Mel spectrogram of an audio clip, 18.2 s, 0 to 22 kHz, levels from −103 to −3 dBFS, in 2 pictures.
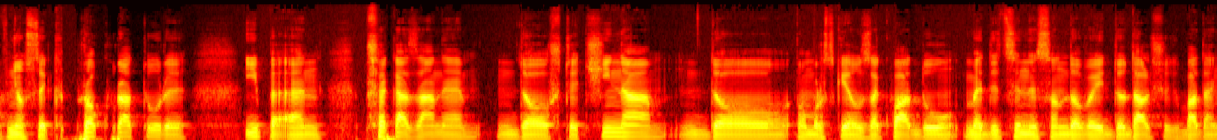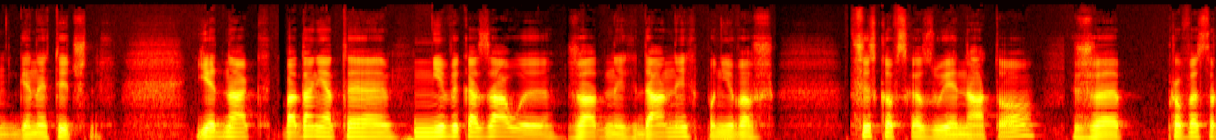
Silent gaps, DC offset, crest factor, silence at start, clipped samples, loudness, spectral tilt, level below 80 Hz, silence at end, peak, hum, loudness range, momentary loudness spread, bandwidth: none; under 0.1%; 18 dB; 0 s; under 0.1%; -27 LUFS; -5.5 dB/octave; -48 dBFS; 0 s; -10 dBFS; none; 2 LU; 9 LU; 18 kHz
